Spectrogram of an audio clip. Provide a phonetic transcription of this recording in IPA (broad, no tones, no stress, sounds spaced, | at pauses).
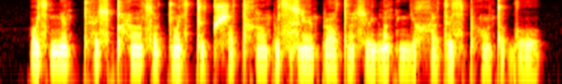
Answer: ɔ sʲ ɲ ɑ̃ t t̪ʰ ɛ ɬ qʰ ɛ̃ sˤ o t̪ ɔ̃ sʲ t o t ʃ ɔ tˤ x ɔ̃ p ɘ sʲ ɮ ɛ̃ p ø tˤ ɛ̃ ɬ ø nʲ ɛ̃ tˤ nʲ ɔ x ɑ t ə sʲ pʰ ɔ̃ t ɔ ɡ o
